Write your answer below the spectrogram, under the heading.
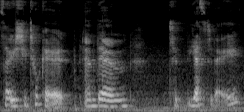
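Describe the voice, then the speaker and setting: Chatty woman, gravelly and echoey. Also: mid-range voice, takes it slowly, a little mellow. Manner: rambling, chatty, many fillers and restarts. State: losing her voice. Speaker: meditation teacher and channel host. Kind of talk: casual vlog update. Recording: echoey room with faint background noise.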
